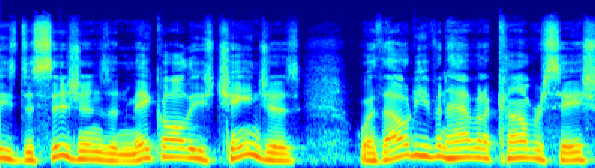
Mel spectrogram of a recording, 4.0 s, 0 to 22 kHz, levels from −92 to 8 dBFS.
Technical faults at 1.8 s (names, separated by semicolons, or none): none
